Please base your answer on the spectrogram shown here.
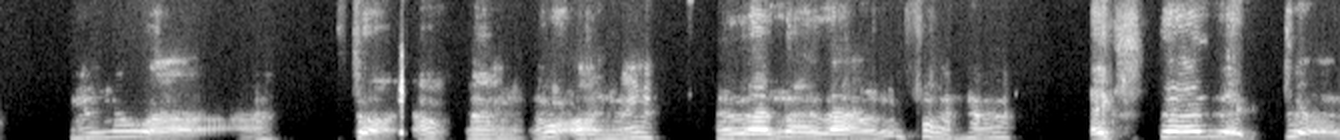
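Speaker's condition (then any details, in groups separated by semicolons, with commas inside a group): ALS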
